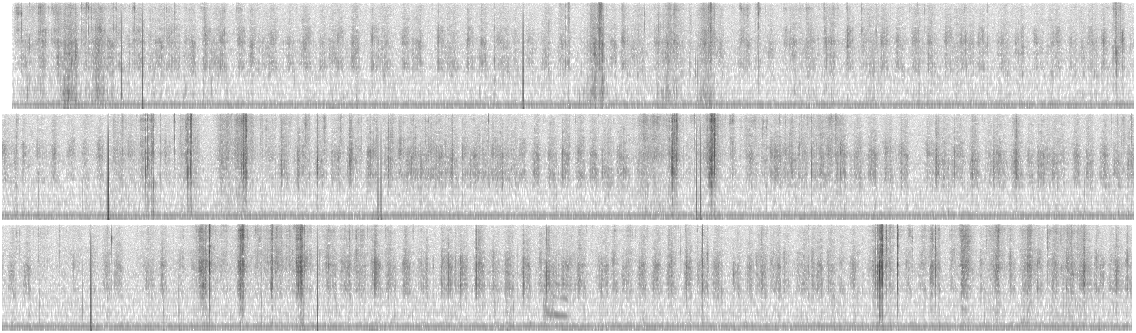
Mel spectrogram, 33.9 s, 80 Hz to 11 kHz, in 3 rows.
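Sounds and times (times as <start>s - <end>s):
guinea pigs chewing vegetables: 0.1s - 33.9s.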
